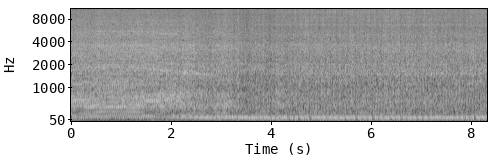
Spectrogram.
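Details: 1984 Honda Saber VF700S V4 after long storage, airbox off: settles into a steady, deep, even idle with no knocks or misses; sounds good, though it should run better with the airbox fitted for carburetor back pressure.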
